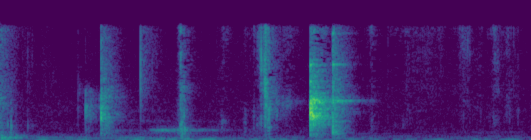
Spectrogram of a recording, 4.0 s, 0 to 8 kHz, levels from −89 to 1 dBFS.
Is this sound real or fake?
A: real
